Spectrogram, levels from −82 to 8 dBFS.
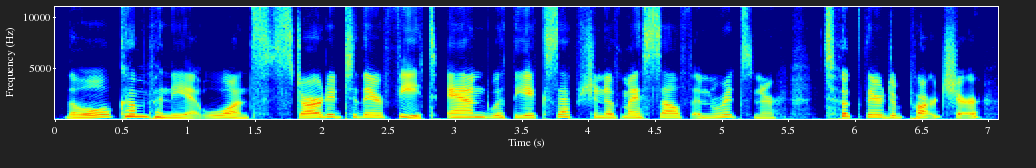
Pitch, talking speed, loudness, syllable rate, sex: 205 Hz, 170 wpm, -19 LUFS, 4.9 syllables/s, female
